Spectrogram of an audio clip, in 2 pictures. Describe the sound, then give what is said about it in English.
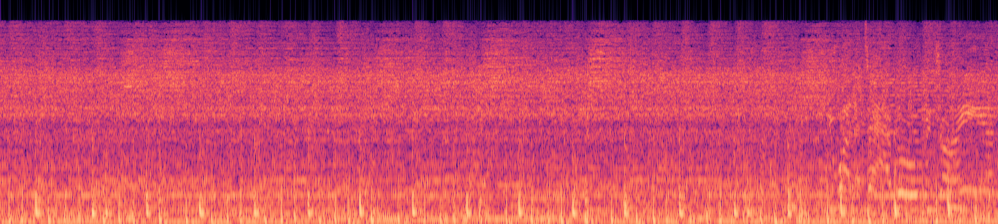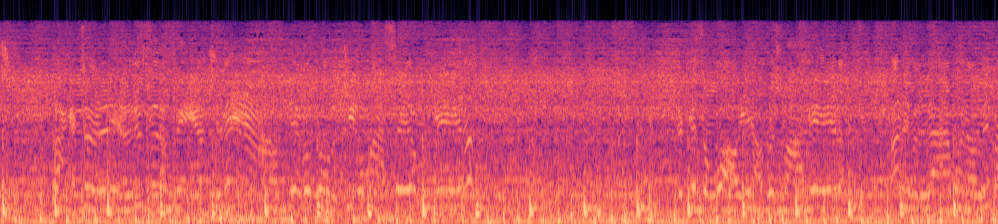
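Dense, loud music from an album's opening track plays continuously with harsh shrieking voices riding over a thick wall of distorted sound, steady and full-volume throughout. “I mean, from the core to the kind of shrieking.”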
